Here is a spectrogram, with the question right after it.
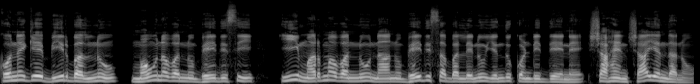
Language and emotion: Kannada, neutral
